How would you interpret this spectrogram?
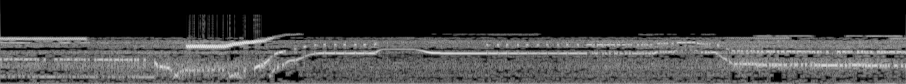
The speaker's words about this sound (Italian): Ecco, questa è una telescrivente, è una macchina che trasmette caratteri ASCII in un sistema che si chiama RTTY, all'incirca 75 baud.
